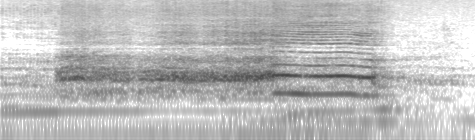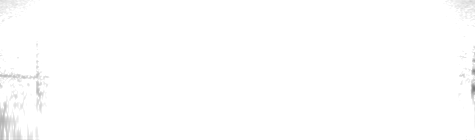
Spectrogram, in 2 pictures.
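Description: An African elephant gives a loud, brassy trumpeting call lasting a few seconds, then falls silent.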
